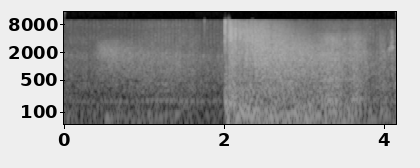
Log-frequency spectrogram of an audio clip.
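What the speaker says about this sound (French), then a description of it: "J'ai Tiger qui a tiré" Tiger tank cannon firing in World of Tanks: a single loud, sudden blast cuts in over a steady low rumble, then its broad roar sustains and slowly fades.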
